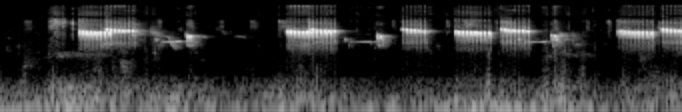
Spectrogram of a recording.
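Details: Chattering female bar-winged prinia. Bursts of buzzy, rapid pulses are each followed by a short, thin, level note and a quick lower twitter. The pattern repeats every second or two.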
